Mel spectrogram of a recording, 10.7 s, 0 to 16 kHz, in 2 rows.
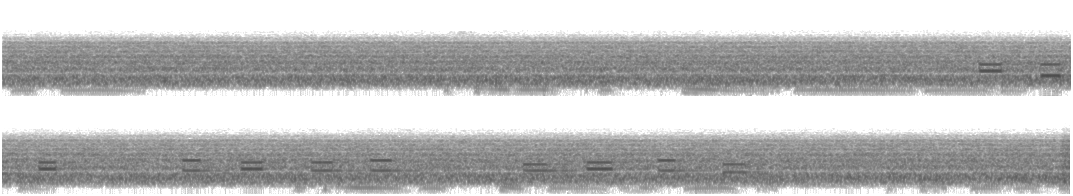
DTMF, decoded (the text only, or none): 020 9089 7094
